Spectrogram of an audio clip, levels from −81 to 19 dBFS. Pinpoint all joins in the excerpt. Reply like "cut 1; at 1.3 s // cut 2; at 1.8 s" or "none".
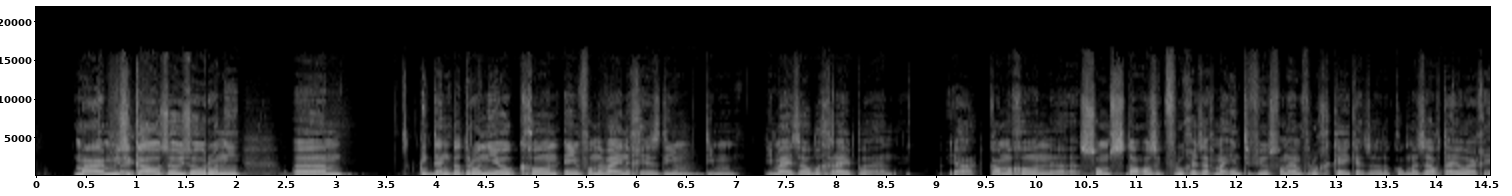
cut 1; at 9.5 s

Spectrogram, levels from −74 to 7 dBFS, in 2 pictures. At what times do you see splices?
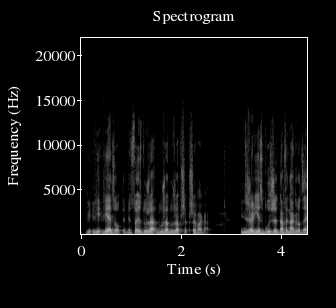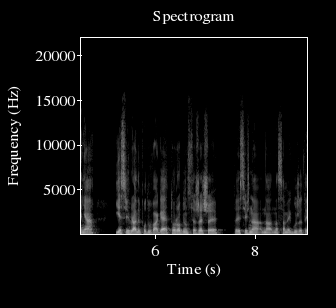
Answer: none

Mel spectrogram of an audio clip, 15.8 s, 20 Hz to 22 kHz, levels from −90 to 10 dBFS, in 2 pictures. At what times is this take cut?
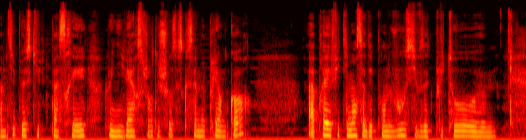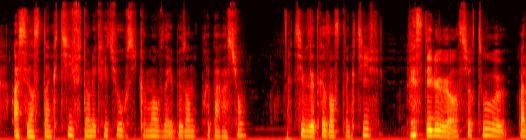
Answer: cut 1; at 12.2 s

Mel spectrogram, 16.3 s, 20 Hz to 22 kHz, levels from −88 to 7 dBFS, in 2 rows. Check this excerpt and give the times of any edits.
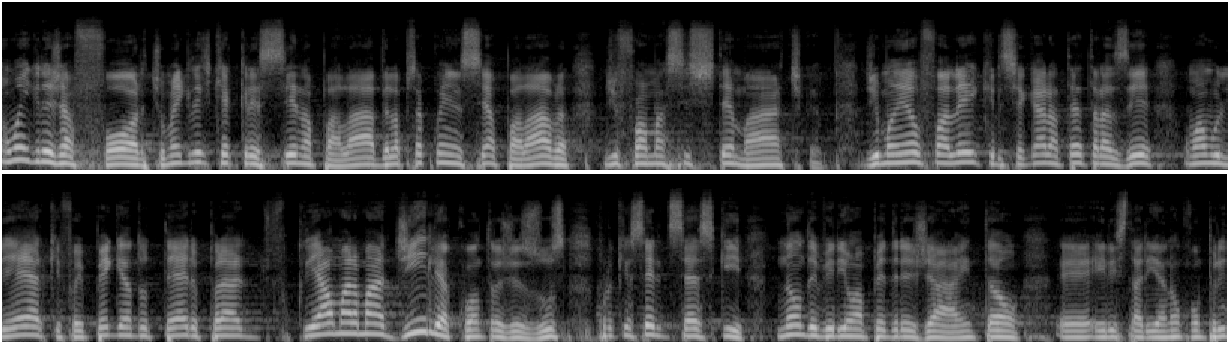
cut 1; at 5.7 s // cut 2; at 12.1 s

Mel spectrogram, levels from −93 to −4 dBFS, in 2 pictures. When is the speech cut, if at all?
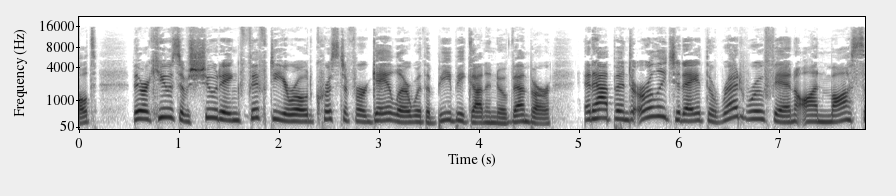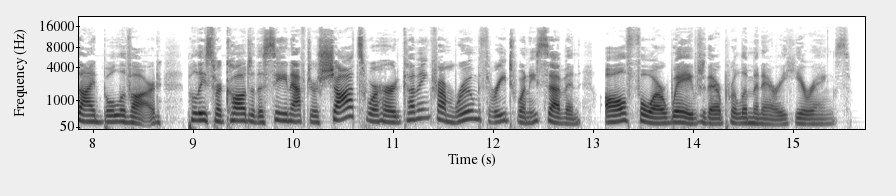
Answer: cut 1; at 5.0 s // cut 2; at 13.0 s

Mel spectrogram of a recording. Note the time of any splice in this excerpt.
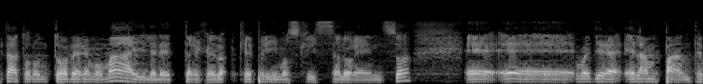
cut 1; at 4.6 s // cut 2; at 5.7 s

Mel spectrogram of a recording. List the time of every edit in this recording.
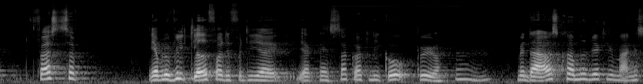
none

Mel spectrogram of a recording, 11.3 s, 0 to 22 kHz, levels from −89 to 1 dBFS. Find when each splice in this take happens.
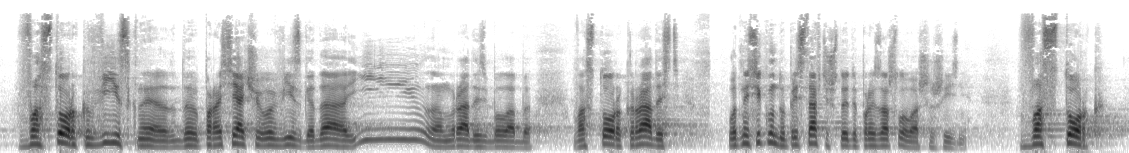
cut 1; at 7.1 s

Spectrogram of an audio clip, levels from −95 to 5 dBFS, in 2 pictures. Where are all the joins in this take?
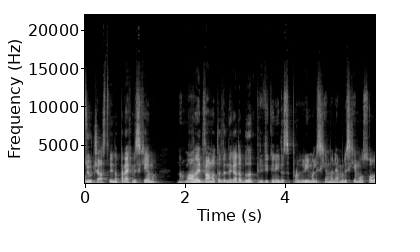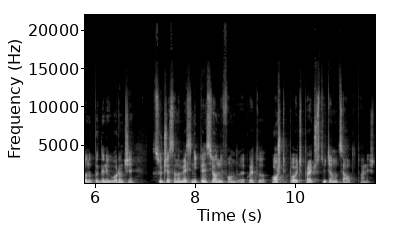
none

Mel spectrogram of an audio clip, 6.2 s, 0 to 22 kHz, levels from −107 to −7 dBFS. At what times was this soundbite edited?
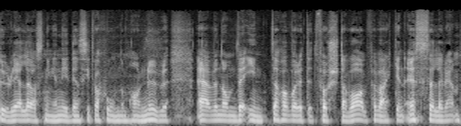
none

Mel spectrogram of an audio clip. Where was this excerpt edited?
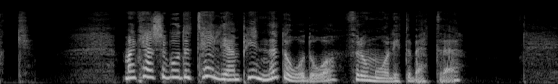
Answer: none

